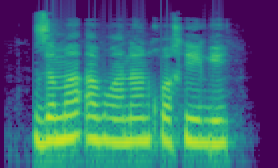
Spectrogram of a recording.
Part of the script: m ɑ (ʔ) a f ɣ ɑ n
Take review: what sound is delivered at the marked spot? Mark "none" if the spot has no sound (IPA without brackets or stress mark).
ʔ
